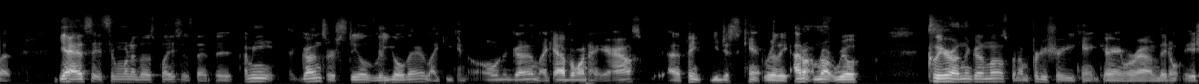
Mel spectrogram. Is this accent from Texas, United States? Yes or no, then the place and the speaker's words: no; Oklahoma City, Oklahoma, United States; moved away; Where I grew up, I'm not from DC. I grew up in Oklahoma City, so right in the middle of the country.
